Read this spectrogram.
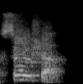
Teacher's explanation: সোতে stress দেই, তারপরে শাল, সোশ্যাল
